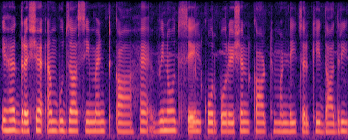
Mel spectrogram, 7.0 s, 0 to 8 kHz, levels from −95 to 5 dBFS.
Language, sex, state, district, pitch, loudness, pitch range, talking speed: Hindi, female, Haryana, Charkhi Dadri, 195 Hz, -20 LUFS, 190-200 Hz, 110 wpm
